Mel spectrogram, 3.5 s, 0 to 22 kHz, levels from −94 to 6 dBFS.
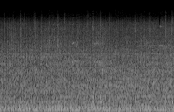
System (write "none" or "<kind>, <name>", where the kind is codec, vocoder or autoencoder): none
